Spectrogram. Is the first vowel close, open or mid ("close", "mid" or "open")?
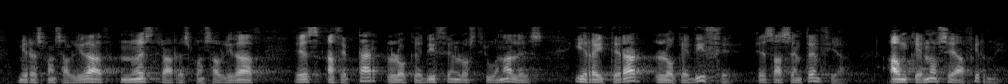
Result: close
